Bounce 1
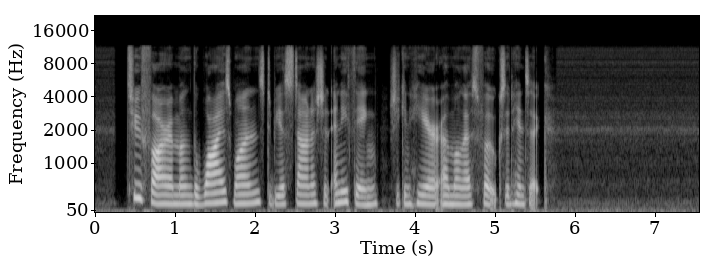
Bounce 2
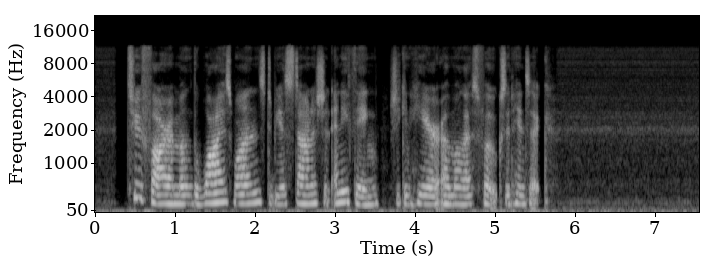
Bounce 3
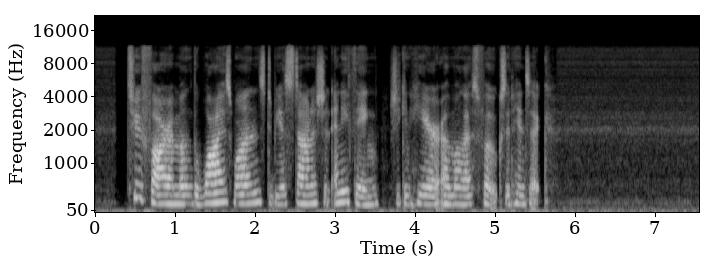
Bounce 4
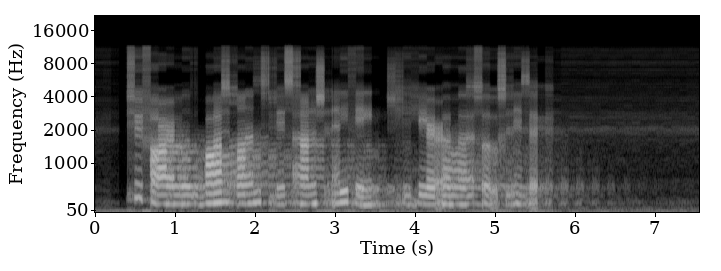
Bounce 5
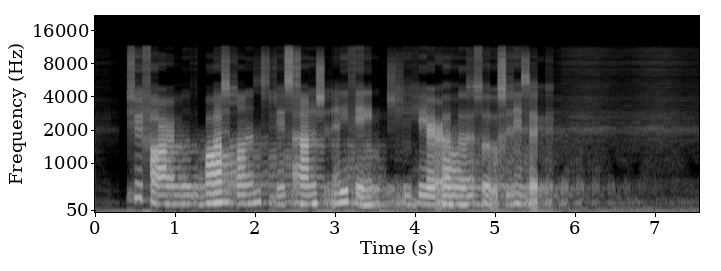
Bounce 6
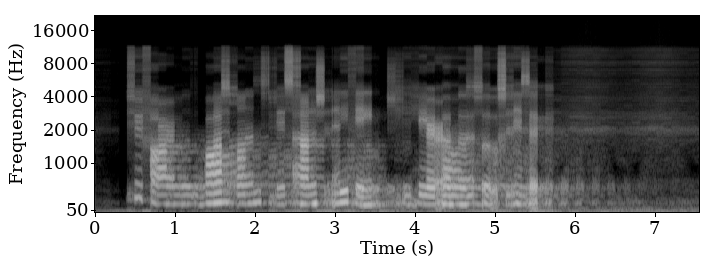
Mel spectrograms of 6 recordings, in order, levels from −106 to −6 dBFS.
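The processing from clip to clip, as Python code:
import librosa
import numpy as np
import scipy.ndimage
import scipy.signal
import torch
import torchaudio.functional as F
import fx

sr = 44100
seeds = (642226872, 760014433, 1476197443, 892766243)

y1 = fx.ensemble(x, sr)
y2 = fx.dynamic_eq(y1, sr, hz=870.0, q=1.2, threshold_db=-47.0, ratio=4.0, max_db=4)
y2 = F.gain(torch.from_numpy(y2), 2.0).numpy()
y3 = fx.spec_steps(y2, sr, hold_ms=100)
y3 = fx.hum_notches(y3, sr, base_hz=60, count=3)
y3 = fx.echo_bbd(y3, sr, ms=194, stages=2048, feedback_pct=64, wet_db=-16.5)
y3 = F.gain(torch.from_numpy(y3), -4.5).numpy()
y4 = fx.rider(y3, sr, range_db=4, speed_s=2.0)
y4 = fx.rotary(y4, sr, hz=1.1)
y4 = F.gain(torch.from_numpy(y4), 2.0).numpy()
y5 = fx.rider(y4, sr, range_db=4, speed_s=2.0)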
